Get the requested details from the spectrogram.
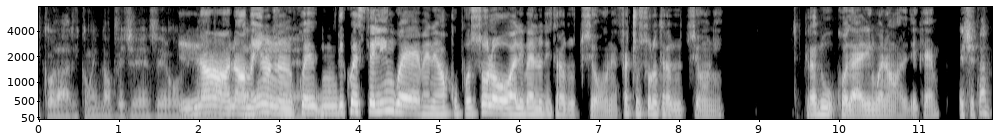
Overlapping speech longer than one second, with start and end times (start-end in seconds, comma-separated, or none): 2.0-3.4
